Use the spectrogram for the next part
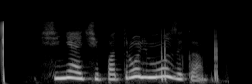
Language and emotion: Russian, positive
